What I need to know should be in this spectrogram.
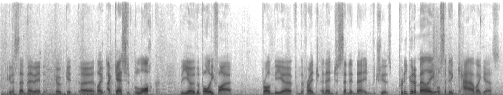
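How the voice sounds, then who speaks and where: A man's voice: medium pitch, fairly quick, a little hiss or hum. A man with a stuffy, bunged-up voice from a cold, chatting casually through a strategy game battle and thinking aloud with many fillers. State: congested with a cold. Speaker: game commentator. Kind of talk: casual gameplay commentary. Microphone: new desktop microphone. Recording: game battle sounds behind. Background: gunfire and artillery from the game.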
